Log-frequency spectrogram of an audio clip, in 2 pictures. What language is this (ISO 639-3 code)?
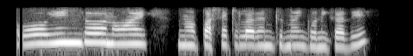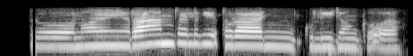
sat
